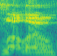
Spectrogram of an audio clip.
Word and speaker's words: l0: just to be clear it's pronounced loo but it's actually l0 l0 cuz it's really difficult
